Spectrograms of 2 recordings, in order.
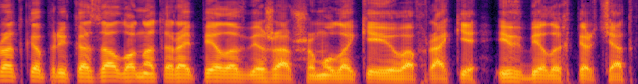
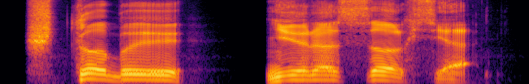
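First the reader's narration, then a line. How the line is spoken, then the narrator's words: Hoarse drink-worn bass. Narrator (Russian): прибавил Липачек хриплым, перепитым басом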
